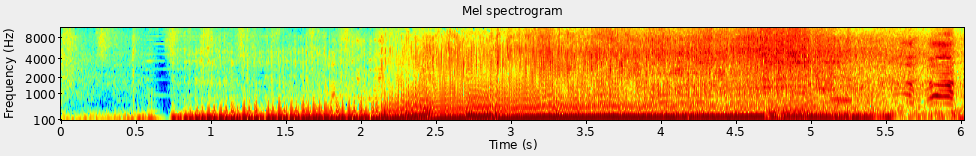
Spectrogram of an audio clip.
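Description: A Titânio 250 custom-style motorcycle engine idles loudly, then revs up sharply with a rising, rough growl and holds at a high pitch before easing slightly.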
